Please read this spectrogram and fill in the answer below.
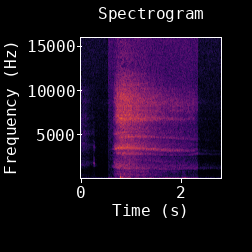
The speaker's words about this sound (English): take long, deep breaths. And relax.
